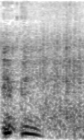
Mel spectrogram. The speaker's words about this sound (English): Oh, it's raining a lot.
